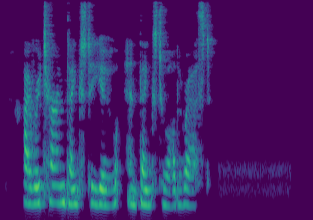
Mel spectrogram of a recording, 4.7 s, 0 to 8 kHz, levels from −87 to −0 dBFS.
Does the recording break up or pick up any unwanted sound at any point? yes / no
no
